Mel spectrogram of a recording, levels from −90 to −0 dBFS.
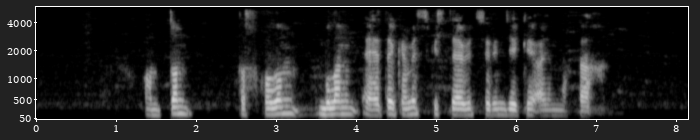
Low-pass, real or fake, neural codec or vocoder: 5.4 kHz; real; none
